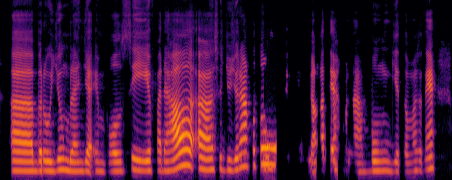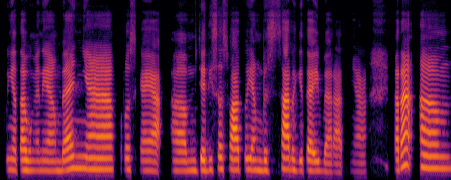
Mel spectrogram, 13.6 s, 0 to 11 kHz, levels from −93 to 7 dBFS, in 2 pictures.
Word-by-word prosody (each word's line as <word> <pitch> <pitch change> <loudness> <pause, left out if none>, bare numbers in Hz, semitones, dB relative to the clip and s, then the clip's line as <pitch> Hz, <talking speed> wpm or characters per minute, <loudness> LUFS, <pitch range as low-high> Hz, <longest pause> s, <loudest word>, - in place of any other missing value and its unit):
eee, 175 -1 +4
berujung 175 +2 -1
belanja 170 -1 -2
impulsif. 170 +2 -3
Padahal, 205 +10 +5
eee, 200 -3 +3
sejujurnya 200 +5 -2
aku 275 - -7
tuh 295 0 +4 0.2
pengen - - -33
banget 200 0 -6
ya 190 - -2
menabung 170 0 -7
gitu, 165 -1 -11
maksudnya 180 +6 -3 0.3
punya 195 -1 -5
tabungan 180 -1 0
yang 175 -1 -2
banyak 205 0 +3
terus 200 0 -8
kayak, 180 -1 -1 0.2
mmm, 180 0 -3
jadi 190 +1 +1
sesuatu 200 -1 +1
yang 190 -1 -1
besar, 180 +3 +2
gitu 180 +1 -6
ya 180 - +4
ibaratnya. 160 -1 -7 0.4
Karena, 250 +10 +7 0.2
mmm, 220 -2 +2
185 Hz, 135 wpm, -23 LUFS, 175-205 Hz, 0.4 s, Karena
